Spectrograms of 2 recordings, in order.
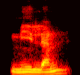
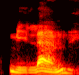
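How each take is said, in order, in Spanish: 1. El acento está en la primera sílaba. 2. El acento está en la última sílaba. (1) "acentúa el nombre eh, como si fuera grave" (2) "acentuando su nombre como si fuera una palabra aguda"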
